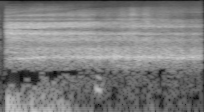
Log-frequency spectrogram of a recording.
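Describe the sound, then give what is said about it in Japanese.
A long, forceful exhale to empty the lungs completely during a breathing exercise, a steady breathy hiss at even loudness lasting almost the whole clip. “まず吐き切る。じゃあ吐いてみましょう。”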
